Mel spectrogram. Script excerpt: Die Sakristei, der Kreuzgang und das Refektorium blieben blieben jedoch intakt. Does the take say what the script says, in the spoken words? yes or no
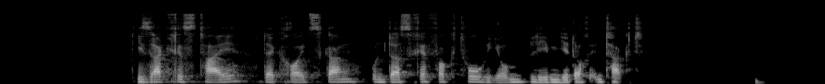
no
